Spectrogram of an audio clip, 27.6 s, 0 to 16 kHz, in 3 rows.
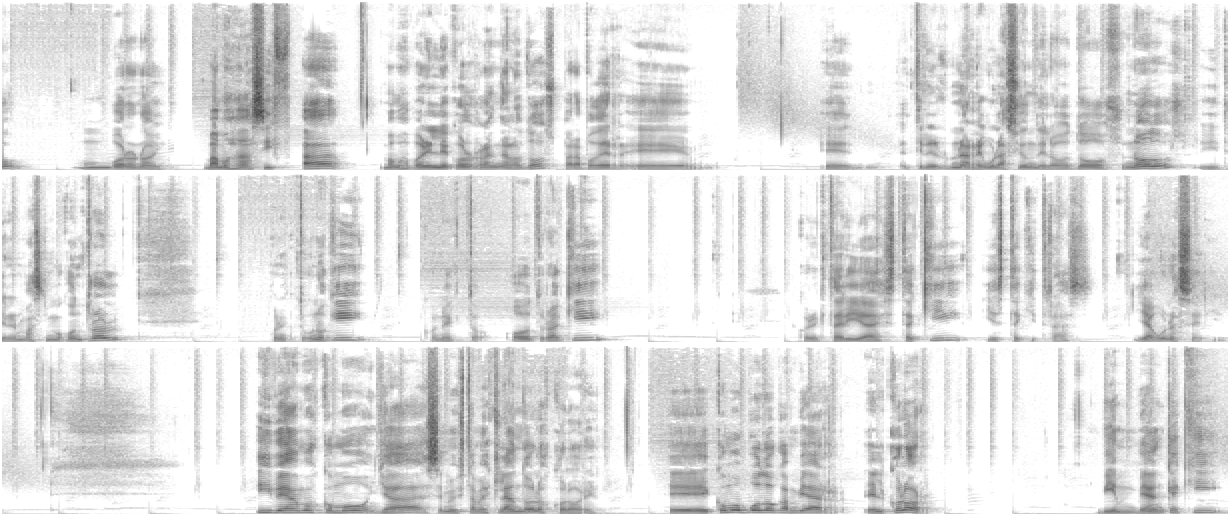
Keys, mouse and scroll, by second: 0.4 typing, 1.4 scroll down 3, 1.8 shift+a, 6.8 typing, 8.7 shift+d, 10.8 click, 12.3 click, 14.5 click, 16.4 click, 19.4-20.0 scroll down 2, 20.0-20.4 scroll up 1, 20.4-20.7 scroll down 1, 21.4 middle click.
